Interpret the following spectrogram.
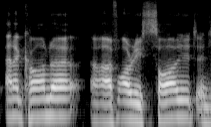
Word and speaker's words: አናኮንዳ: It's called Anaconda. I've already saw it, and you see it in the stream title. Their writing is a little bit different than normal, but they are pronounced Anaconda.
